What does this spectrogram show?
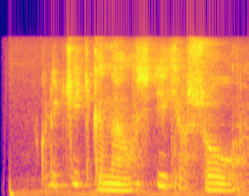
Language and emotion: Russian, sad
